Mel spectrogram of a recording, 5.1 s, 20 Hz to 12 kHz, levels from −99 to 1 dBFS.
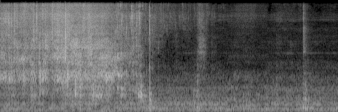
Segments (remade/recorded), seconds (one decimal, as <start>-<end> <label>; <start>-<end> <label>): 0.0-1.7 remade; 1.7-3.4 recorded; 3.4-4.0 remade; 4.0-5.1 recorded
